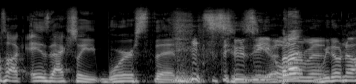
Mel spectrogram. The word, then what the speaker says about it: Suze: There's no Y. It's Suze.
